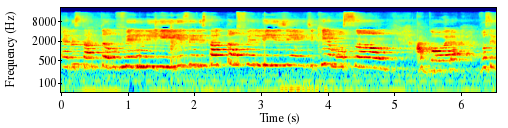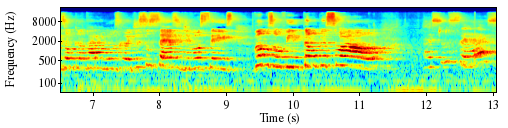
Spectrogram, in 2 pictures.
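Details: Adult woman; normal speech.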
